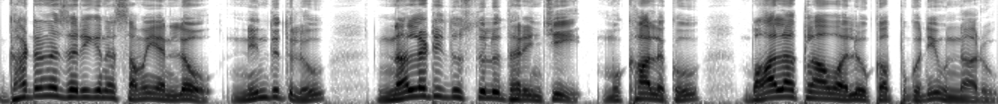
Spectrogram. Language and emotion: Telugu, neutral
